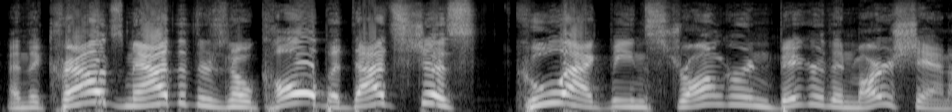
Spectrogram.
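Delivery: thrilled commentator calling a scoring chance; excited play-by-play. Acted. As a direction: build it up as the chance on net develops. Rush on net, crowd upset.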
